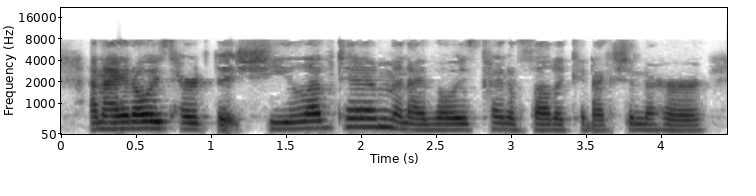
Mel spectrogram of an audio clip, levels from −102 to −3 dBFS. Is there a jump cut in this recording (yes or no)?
no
